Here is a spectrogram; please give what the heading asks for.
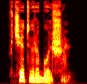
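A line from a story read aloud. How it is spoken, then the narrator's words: Flat, dispassionate voice. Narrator (Russian): бесстрастным голосом произнес Грит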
